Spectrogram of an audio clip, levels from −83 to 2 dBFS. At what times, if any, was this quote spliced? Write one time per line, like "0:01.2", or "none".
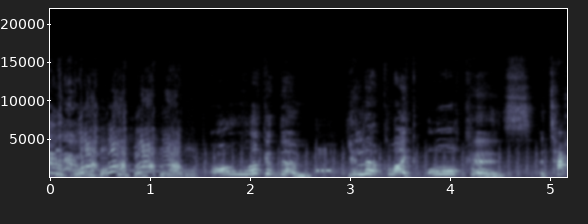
0:01.4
